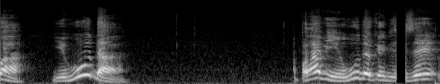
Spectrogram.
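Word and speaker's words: יהודה: então e Ru e a última são três sílabas o d mais o a euda a palavra euda quer dizer louv louvor de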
